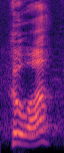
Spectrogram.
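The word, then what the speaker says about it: Hooah: the correct pronunciation. A hua, b hya or c ura, a thank you.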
